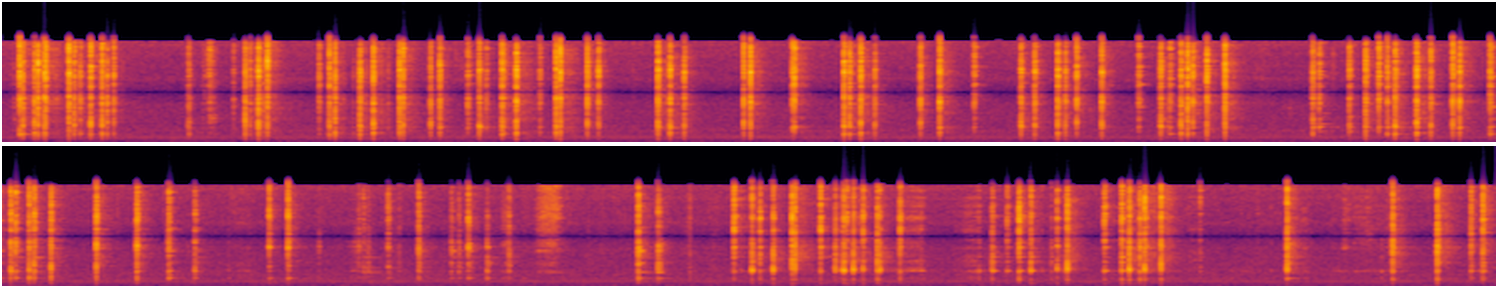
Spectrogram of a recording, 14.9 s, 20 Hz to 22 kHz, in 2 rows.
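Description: Fingernails tap a small, closed oval aluminium Minteas mint tin, first upside down and then on its side. Dozens of quick, sharp, bright metallic clicks come in irregular bursts for about 15 seconds, each dying away almost instantly, with no low end beneath them.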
